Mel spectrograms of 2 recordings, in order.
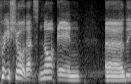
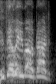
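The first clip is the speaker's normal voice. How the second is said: mock shout, much higher and faster; 8 semitones higher than usual. Acting out an actress's line from a scene she loves, retelling a shout. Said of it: "she shouts".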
